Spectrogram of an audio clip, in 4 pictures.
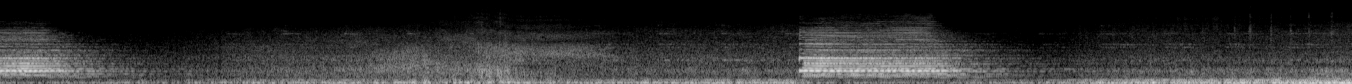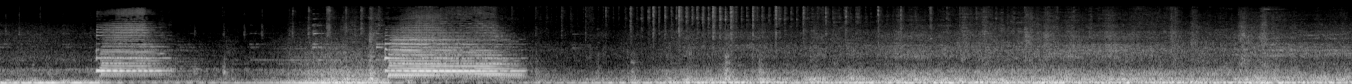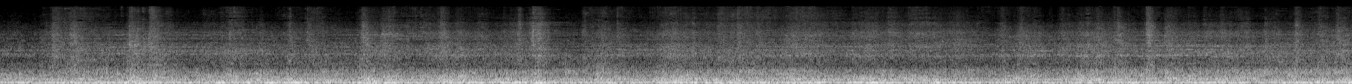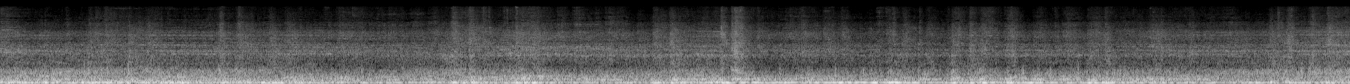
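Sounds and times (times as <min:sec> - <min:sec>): train horn blasts: 0:00.0 - 0:01.7, 0:08.0 - 0:10.4, 0:14.4 - 0:15.7, 0:17.3 - 0:19.0
diesel locomotives passing: 0:00.0 - 0:54.0
wheels clattering over rails: 0:10.8 - 0:54.0.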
